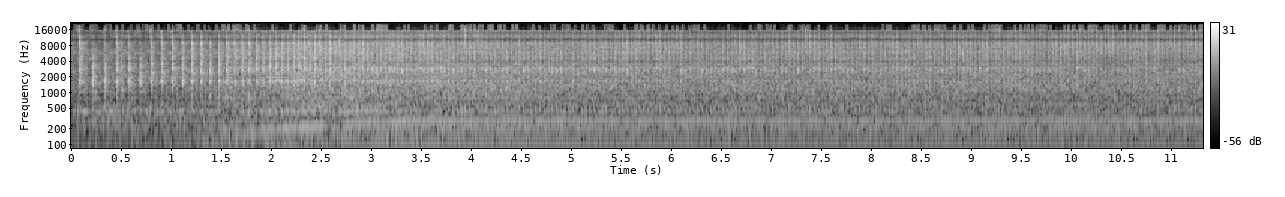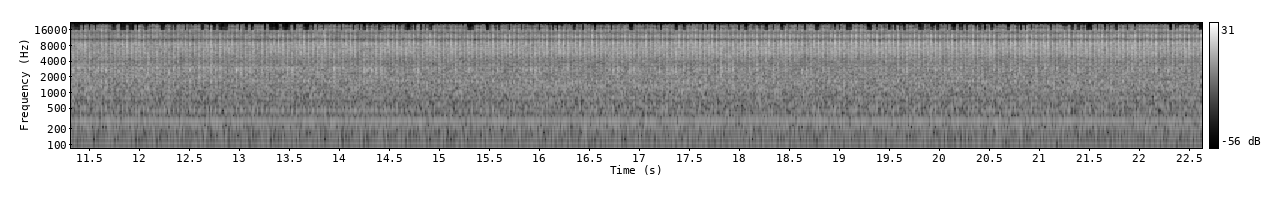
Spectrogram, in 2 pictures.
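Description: A worn 21-inch Murray push mower engine in really bad shape with blow-by fires up and runs rough, a steady close, loud, uneven putter with knocking, holding on alone for over twenty seconds.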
